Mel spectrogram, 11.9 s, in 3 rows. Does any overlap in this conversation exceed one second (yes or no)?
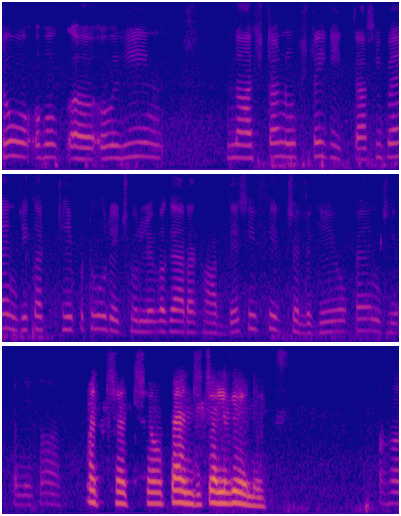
no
